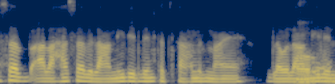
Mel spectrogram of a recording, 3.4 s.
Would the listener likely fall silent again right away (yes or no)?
yes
